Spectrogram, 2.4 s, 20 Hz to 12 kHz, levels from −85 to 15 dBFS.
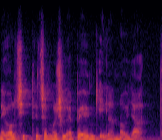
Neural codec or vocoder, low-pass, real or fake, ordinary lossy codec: none; none; real; none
